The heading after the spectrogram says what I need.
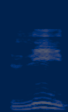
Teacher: একটু চাপ দিয়া নিচের দিকে চাপ দিয়া রি, চিকন করে পড়া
